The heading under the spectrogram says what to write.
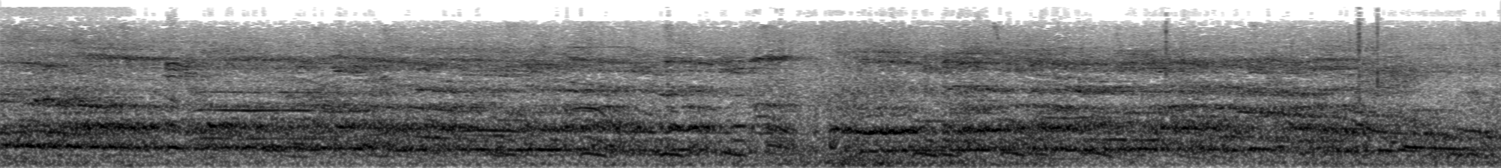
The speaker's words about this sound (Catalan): Us presento el mono ullador, és com li diuen allà en castellà. En català deu ser alguna cosa així com un mico odolador, potser. Mico odolador.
